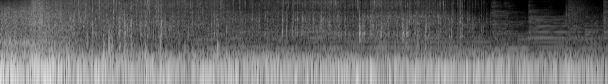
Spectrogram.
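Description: Logo-reveal music sting: a loud, deep hit at the start whose rumble slowly fades, with steady sustained musical notes coming in about halfway through.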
